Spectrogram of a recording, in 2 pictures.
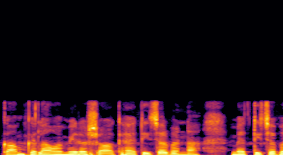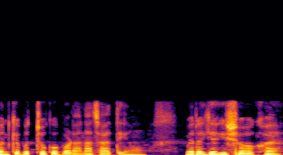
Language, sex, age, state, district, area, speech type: Hindi, female, 18-30, Uttar Pradesh, Prayagraj, rural, spontaneous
